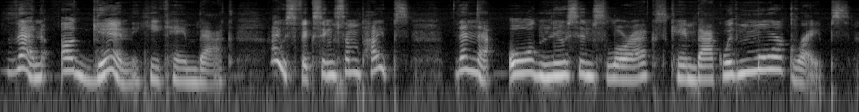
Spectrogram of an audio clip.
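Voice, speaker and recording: A woman reading a children's storybook aloud in an expressive style. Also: on the high side, takes it slowly. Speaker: storybook reader.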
